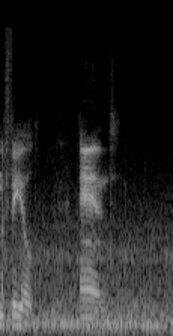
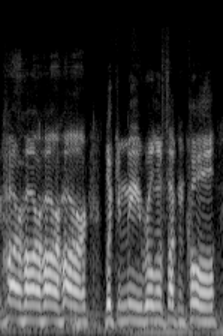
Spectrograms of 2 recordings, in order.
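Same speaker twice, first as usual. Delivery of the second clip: loud, higher braying laugh and boast; mocking diesel douchebag; 3 semitones higher, 4 dB louder than usual. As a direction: ham up a dumb gloating trucker. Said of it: "was like".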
